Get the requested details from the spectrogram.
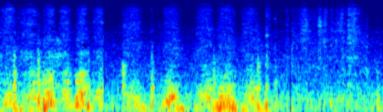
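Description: A tool scores paper with scratching strokes.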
